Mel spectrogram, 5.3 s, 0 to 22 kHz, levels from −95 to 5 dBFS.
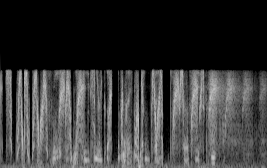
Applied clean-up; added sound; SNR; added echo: neural diffusion model UNIVERSE++.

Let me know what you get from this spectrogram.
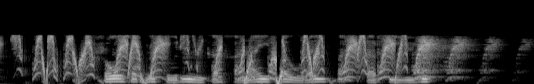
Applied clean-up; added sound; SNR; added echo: classical method log-MMSE.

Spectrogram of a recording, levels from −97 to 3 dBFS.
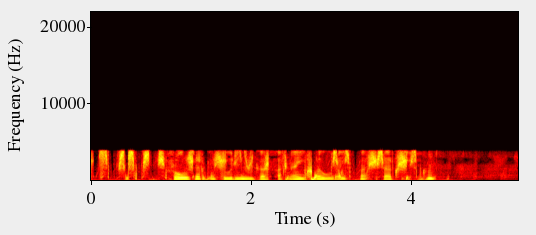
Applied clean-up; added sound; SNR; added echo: neural separator model SepFormer WHAM!.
